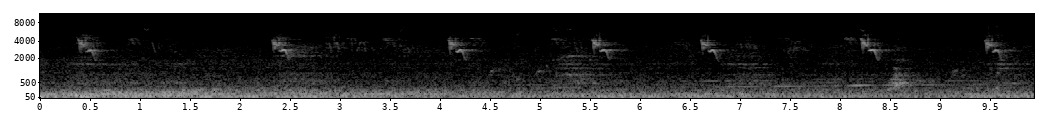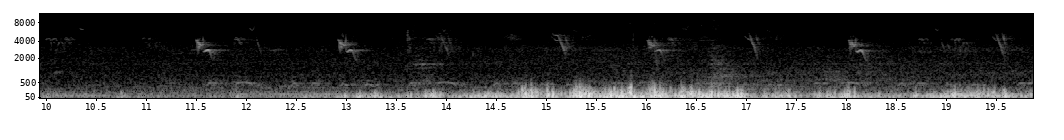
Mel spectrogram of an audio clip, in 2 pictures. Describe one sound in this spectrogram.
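Water laps gently in a swimming pool.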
